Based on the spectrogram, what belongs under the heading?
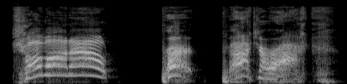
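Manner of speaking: high, loud wrestling-boss bellow; Vince McMahon. Retold or imitated. Streamer summoning a ballplayer, Vince McMahon bellow. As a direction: summon him like a ring announcer. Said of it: "my Vince McMahon impression".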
